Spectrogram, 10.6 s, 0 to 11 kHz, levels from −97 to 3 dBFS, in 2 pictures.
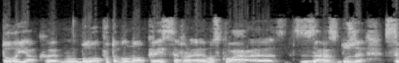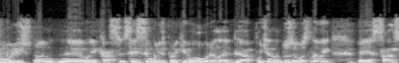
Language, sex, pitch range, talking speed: Ukrainian, male, 140-165 Hz, 115 wpm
